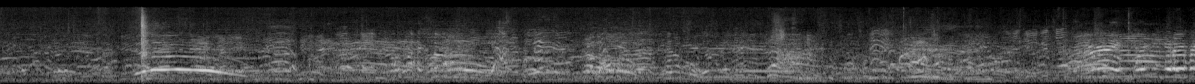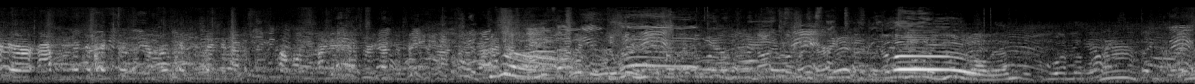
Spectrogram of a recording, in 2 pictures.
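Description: A crowd of children and young people chatter and shout outdoors.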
